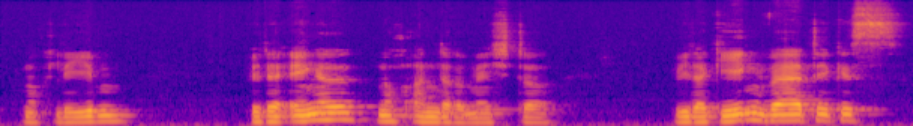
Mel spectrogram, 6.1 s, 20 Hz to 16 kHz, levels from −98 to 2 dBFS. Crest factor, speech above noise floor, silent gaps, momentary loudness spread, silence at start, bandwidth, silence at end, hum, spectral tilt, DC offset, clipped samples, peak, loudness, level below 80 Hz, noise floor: 18 dB; 37 dB; none; 13 LU; 0.15 s; 16 kHz; 0.1 s; none; -4.5 dB/octave; under 0.1%; under 0.1%; -8 dBFS; -25 LUFS; -58 dBFS; -61 dBFS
